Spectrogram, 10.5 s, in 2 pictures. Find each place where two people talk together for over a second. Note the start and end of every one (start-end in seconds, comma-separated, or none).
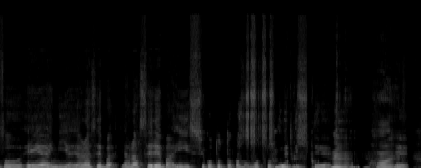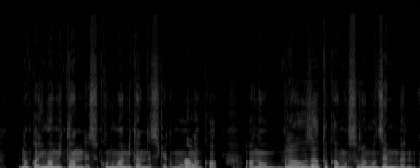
3.0-4.2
